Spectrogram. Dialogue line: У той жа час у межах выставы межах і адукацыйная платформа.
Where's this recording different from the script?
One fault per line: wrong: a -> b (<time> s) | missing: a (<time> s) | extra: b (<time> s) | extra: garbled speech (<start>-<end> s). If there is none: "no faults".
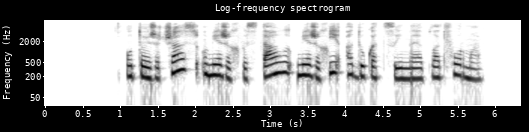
no faults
